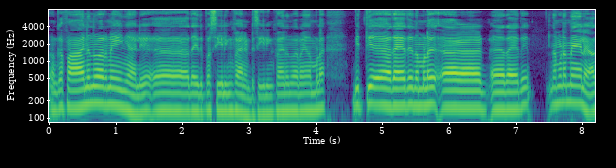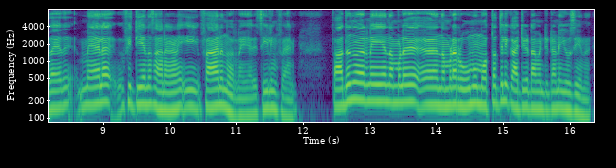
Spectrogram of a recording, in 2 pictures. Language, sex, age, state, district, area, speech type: Malayalam, male, 60+, Kerala, Kozhikode, urban, spontaneous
